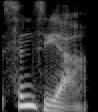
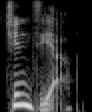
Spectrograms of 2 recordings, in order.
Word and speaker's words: Cinzia: you're important even names your name is spelled c-i-n-s-i-a and so I assumed it was Cynthia how do you pronounce your name it's jinzia we practice that that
